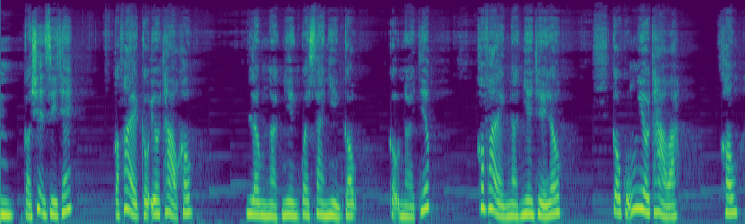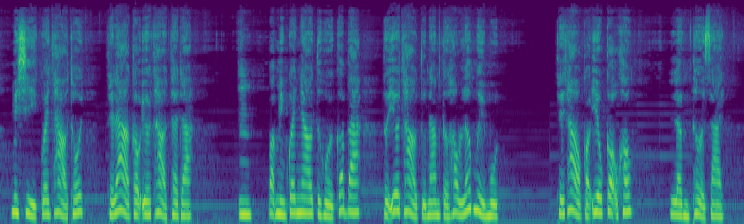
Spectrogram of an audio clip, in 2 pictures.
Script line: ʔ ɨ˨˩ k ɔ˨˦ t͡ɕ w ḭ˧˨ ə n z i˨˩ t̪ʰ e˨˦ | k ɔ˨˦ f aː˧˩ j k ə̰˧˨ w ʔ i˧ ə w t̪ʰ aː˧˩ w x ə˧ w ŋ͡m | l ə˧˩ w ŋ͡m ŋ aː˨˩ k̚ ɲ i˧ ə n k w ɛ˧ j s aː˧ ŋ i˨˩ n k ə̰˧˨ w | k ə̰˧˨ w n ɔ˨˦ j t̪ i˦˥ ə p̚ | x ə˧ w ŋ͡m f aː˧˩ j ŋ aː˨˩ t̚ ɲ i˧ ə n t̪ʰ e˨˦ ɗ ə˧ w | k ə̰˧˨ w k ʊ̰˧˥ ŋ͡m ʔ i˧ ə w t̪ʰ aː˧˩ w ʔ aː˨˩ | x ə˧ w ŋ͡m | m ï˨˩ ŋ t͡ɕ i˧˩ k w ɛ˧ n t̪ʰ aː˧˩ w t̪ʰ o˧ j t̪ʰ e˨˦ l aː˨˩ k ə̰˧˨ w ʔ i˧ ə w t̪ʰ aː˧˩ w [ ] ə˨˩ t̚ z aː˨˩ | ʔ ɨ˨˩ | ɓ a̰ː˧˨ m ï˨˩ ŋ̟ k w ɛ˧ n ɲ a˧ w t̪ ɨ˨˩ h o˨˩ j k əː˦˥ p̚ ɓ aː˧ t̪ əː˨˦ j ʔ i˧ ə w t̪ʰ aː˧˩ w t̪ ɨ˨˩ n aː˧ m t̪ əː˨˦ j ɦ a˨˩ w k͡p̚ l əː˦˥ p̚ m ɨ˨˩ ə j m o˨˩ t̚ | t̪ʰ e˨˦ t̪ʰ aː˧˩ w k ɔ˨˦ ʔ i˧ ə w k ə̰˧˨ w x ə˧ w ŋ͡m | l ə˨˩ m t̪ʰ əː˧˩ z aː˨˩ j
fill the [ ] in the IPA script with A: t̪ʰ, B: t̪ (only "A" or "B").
A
